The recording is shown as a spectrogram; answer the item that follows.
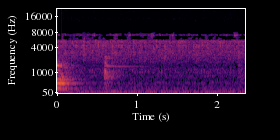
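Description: Filet steaks frying in garlic butter in a lidded pan: a faint steady sizzle, with one light knock about half a second in.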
